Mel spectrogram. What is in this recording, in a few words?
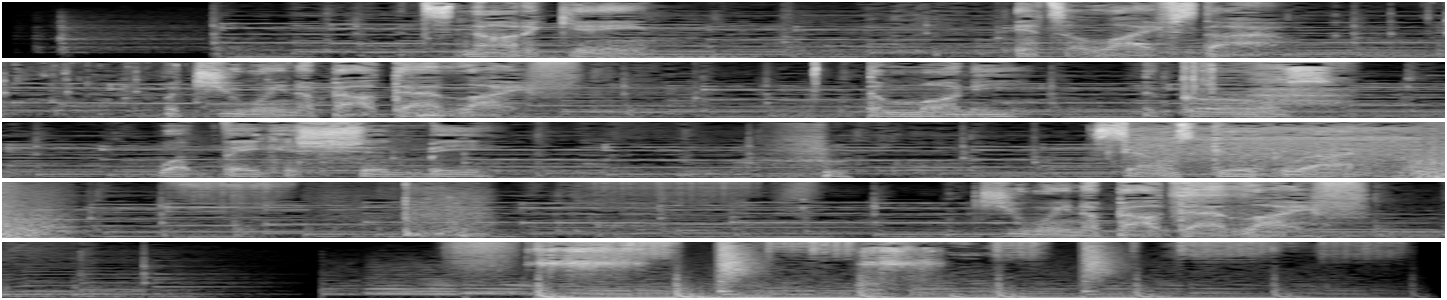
Male Commercial Grit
